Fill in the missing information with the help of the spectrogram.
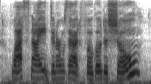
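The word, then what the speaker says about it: Fogo de Chão: night dinner was at Fogo the show I think that's how you pronounce it because it's a Brazilian steakhous I used to call it Fogo dechow and somebody looked at me like I was absolutely crazy um so I'm just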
